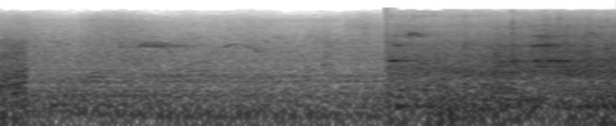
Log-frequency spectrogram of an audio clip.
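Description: Street ambience with road traffic noise, growing louder about two and a half seconds in, with faint voices in the background.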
